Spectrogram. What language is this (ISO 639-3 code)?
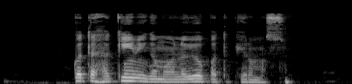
scl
